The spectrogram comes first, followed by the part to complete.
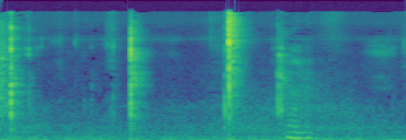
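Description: Wooden letter pieces clicking and tapping against a wooden alphabet puzzle board as a piece is fitted into its slot: several sharp, separate taps.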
